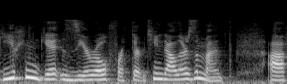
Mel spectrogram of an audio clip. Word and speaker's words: Xero: talk about is zero and zero is spelled x-e-r-o we do use zero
